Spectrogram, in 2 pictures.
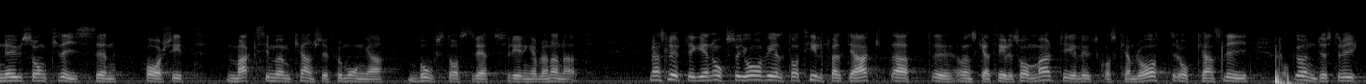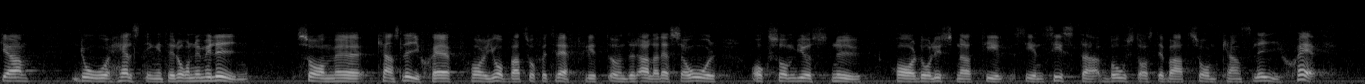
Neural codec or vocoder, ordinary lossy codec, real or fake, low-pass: none; none; real; 7.2 kHz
